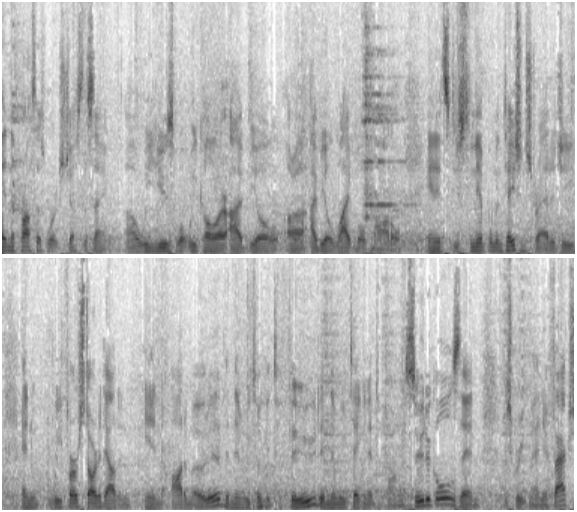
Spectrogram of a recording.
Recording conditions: busy venue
